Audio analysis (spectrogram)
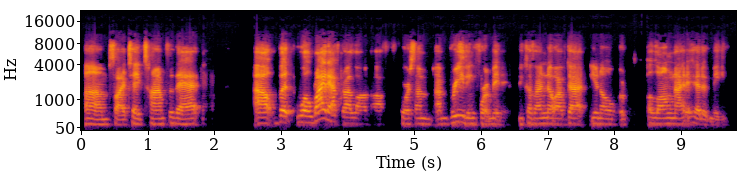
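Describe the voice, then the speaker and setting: A woman guest in a casual interview, upbeat and lively, laughing often as she talks about her busy days. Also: low voice, moderate pace, poor audio.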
